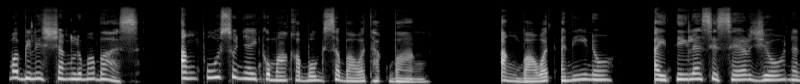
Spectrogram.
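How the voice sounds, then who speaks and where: A woman's voice: on the low side, no room sound, studio quality. A woman with a Filipino accent telling a scripted story as a dramatic narrator.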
